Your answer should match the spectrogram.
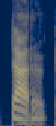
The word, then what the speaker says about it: Tarot: देखिए, इसको टैरोट बोला जाता है, टैरोट नहीं बोला जाता। टैरोट हम हिंदी फॉर्म में बोल रहे हैं क्योंकि हम उसकी स्पेलिंग पे जा रहे हैं, ठीक है। TAROT। कुछ लोग TARO ही लिख देते हैं, टी ही नहीं लगाते। कुछ लोग TARROT लिखते हैं, बट रियल TAROT होता है टैरोट।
